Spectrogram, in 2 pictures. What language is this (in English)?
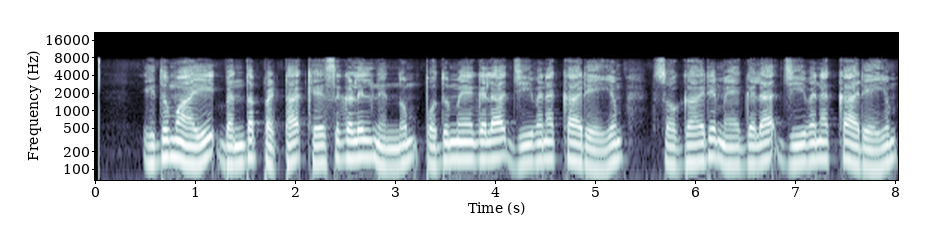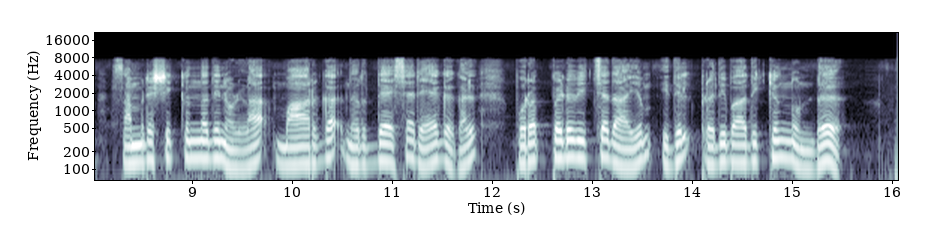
Malayalam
